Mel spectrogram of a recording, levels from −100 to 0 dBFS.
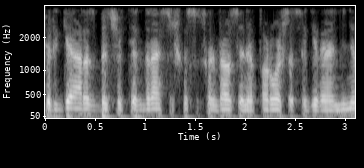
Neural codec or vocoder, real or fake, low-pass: none; real; 3.6 kHz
